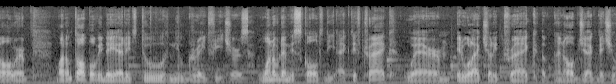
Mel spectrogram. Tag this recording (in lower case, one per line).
speech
